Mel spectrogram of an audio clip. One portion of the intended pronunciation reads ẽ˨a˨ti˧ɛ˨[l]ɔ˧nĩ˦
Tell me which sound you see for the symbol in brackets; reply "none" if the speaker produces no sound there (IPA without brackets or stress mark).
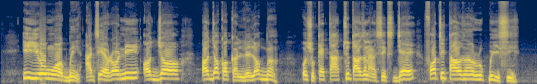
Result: ɾ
